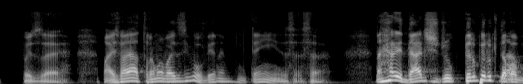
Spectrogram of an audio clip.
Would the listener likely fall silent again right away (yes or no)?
yes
